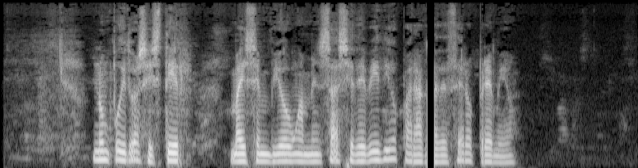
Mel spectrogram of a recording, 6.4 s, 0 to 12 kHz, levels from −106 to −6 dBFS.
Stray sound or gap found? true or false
true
